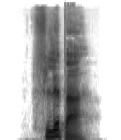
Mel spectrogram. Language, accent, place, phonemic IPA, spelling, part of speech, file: German, Germany, Berlin, /ˈflɪpɐ/, Flipper, noun, De-Flipper.ogg
- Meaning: 1. pinball (game) 2. pinball machine 3. flipper (lever in a pinball machine)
